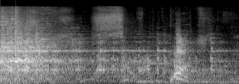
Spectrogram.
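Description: A man's strained shout at the very start as a heavy bench press is locked out. About a second in comes a short metallic clink of the loaded barbell going back into the rack, all over background music.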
